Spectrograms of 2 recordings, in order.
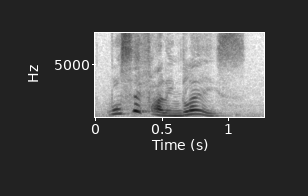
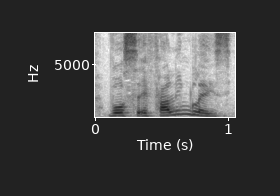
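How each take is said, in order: First: "Você fala inglês" lifted as a question; question intonation. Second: Said in the usual way. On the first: Shown as a demonstration. Teacher shows how a Portuguese question sounds, question intonation. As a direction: let "inglês" carry the asking tune. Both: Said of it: "Pra eu fazer essa entonação".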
